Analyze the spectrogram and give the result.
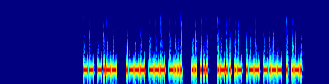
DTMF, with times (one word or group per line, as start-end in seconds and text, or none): none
